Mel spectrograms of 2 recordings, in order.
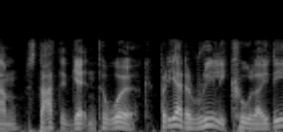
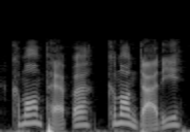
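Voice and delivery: higher, lightly called-out urging; mild storybook shout; 8 semitones higher than usual. A narrator's reading. Fireman Sam calls Peppa and Daddy into the sea, mildly shouting. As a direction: call them over without really yelling. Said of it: "shouted Fireman Sam".

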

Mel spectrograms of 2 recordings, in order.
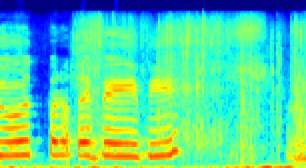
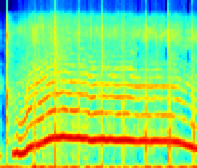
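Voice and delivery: high, loud squeal of delight; excited squeal; 7 dB louder than usual. Real, not acted. Expecting mom squeals over baby clothes, excited. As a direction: squeal with joy.

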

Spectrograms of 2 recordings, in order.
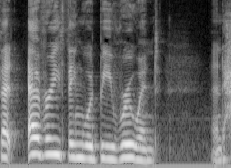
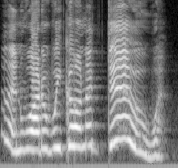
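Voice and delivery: higher, louder tearful cry; near tears; 9 semitones higher, 7 dB louder than usual. A narrator's reading. Daughter pleading with her father, near tears and louder. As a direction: cry it out, about to break down. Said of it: "cried his daughter, who was on the verge of tears".

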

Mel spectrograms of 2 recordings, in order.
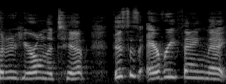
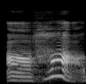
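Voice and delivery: aha; 3 semitones lower, 6 dB louder than usual. Retold or imitated. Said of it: "I was like".

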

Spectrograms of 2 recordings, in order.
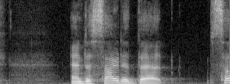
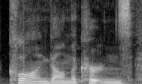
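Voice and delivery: usual speaking voice

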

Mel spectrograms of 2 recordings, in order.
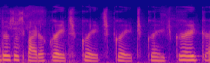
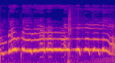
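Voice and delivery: much higher, louder, frantic no's; panicked screaming; 12 dB louder than usual. Real, not acted. Under arrow fire, a frantic high shriek.

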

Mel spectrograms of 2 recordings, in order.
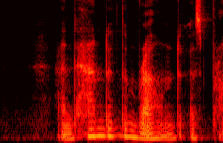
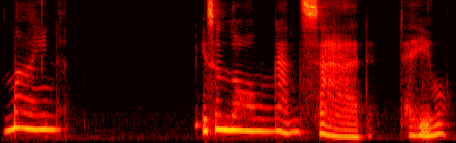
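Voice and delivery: high, loud mournful mouse voice; sighing sadly; 14 semitones higher, 5 dB louder, slower than usual. Acted. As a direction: lament like a tiny mouse. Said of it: "turning to Alice and sighing".

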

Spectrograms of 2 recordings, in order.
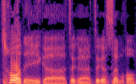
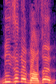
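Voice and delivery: put-on much higher and louder, insistent girl's voice; student pressing the teacher for a promise, high and loud; pleading student; 8 dB louder than usual. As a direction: squeak it out, demanding a promise. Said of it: "我说：".

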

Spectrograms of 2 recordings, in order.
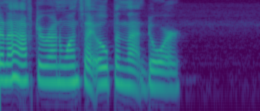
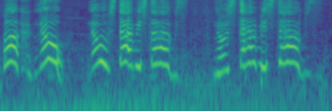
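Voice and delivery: high, loud panicked shrieking; frantic squeal of real fright; terrified; 11 semitones higher, 9 dB louder than usual. Real, not acted. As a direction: scream it as if under attack. Startled by attacker in game.

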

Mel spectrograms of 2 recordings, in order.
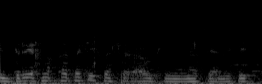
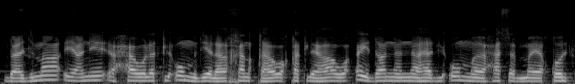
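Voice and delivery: measured reporter's piece to camera; news report; 22 dB louder, slower than usual. Real, not acted. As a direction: report it steadily like a TV correspondent.

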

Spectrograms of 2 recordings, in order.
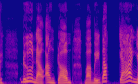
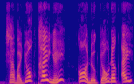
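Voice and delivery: scolding wife; 6 semitones higher, 4 dB louder than usual. Acted. Husband scolds wife over land.

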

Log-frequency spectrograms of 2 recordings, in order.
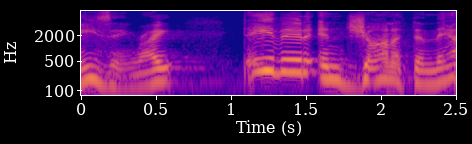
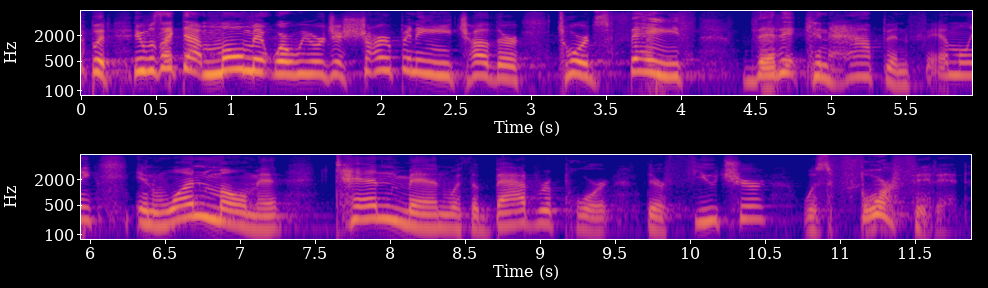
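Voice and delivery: ordinary talk

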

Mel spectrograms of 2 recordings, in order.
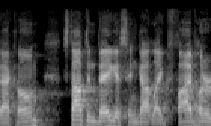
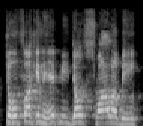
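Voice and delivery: high, loud frightened yelp; panicked plea; 8 semitones higher, 4 dB louder than usual. Retold or imitated. Diver pleading with a rising whale, high mock panic.

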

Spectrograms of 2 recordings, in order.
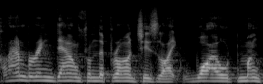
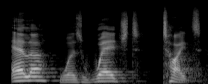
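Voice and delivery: plain reading voice

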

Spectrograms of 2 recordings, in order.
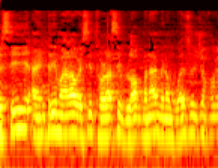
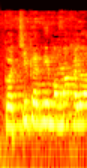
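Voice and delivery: imitating the child; 6 semitones higher, 5 dB louder than usual. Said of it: "का मतलब क्या है?".

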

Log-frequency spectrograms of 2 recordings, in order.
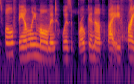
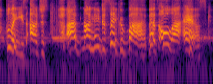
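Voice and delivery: high, tearful pleading; voice breaking, stammering; 9 semitones higher than usual. A narrator's reading. Pinned man begging to say goodbye, voice breaking. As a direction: plead haltingly, voice cracking with emotion. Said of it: "his voice breaking with emotion".

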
